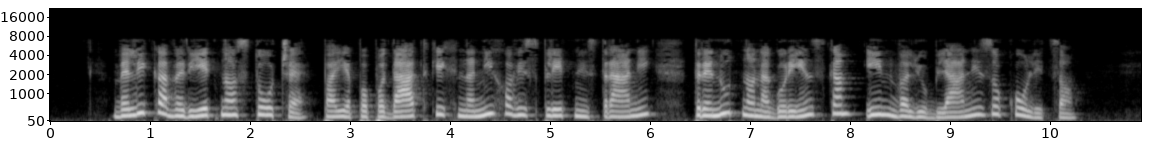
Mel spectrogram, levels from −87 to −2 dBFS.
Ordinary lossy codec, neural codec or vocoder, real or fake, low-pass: MP3, 32 kbps; none; real; 7.2 kHz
